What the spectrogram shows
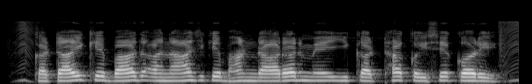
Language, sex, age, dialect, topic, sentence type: Bhojpuri, male, 25-30, Southern / Standard, agriculture, statement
